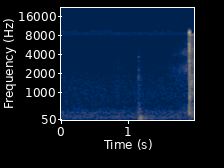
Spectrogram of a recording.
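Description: Near silence with a faint low thump about a second in, then a short sharp click followed by a brief hiss near the end.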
